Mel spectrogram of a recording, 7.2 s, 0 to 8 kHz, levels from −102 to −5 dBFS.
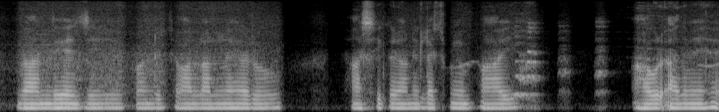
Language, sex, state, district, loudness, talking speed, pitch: Bajjika, male, Bihar, Vaishali, -37 LUFS, 125 wpm, 115 Hz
